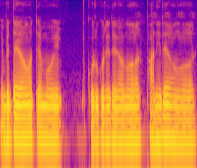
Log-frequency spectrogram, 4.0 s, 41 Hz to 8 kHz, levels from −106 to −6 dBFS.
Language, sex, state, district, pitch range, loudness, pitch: Chakma, male, Tripura, West Tripura, 95-100 Hz, -17 LUFS, 95 Hz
